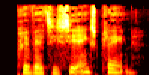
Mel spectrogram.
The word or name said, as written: privatiseringsplan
